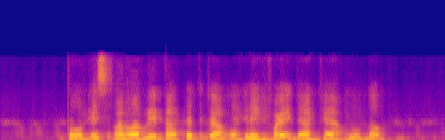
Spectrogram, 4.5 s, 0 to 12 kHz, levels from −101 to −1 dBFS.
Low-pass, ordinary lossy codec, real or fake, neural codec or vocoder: 7.2 kHz; AAC, 64 kbps; fake; codec, 16 kHz, 0.5 kbps, FreqCodec, smaller model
